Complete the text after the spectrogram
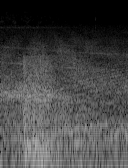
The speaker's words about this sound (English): Got in the helio chopper. It's taking off.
